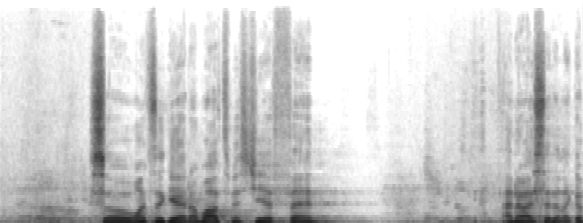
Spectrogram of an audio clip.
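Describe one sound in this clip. A man sings loudly into a microphone over a loudspeaker system.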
